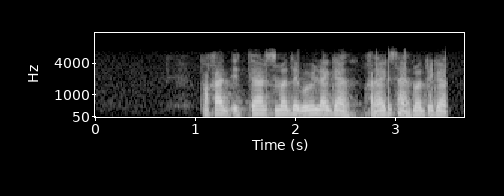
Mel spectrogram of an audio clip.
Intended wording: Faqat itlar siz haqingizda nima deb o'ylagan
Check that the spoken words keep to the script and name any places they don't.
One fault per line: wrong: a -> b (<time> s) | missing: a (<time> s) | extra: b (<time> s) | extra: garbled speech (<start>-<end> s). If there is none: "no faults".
missing: siz haqingizda (1.8 s)
extra: garbled speech (2.7-3.5 s)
